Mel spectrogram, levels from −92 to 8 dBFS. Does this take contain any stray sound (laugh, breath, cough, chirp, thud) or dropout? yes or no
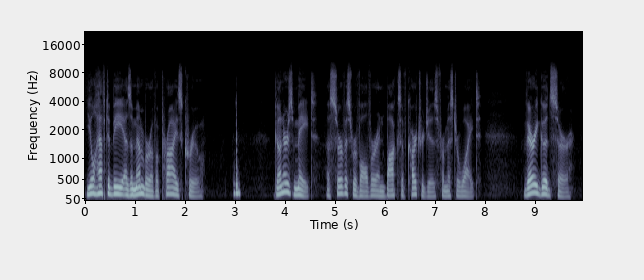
yes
